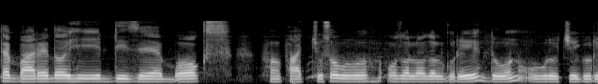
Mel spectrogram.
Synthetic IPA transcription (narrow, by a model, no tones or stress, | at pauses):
t̪ɛbaɾɛd̪ɔjɦidizɛbɔks | pʰat͡ʃusɔɔzɔlɔzɔlɡuɾid̪unṵɾot͡ʃiɡuɾi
